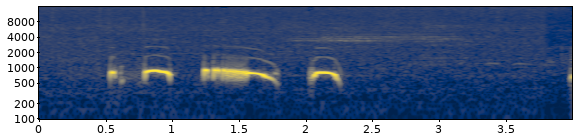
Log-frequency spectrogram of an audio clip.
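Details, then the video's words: Spotted dove crowing to provoke a wild-caught dove into singing: a brief low note, then two looping mid-pitched coos and a long, drawn, slightly falling coo, then a final arched coo. The background is quiet. "Cu gáy kích bổi. gáy gọi kèm thúc nhẹ + gù kích thích cu bổi nhanh gáy"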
